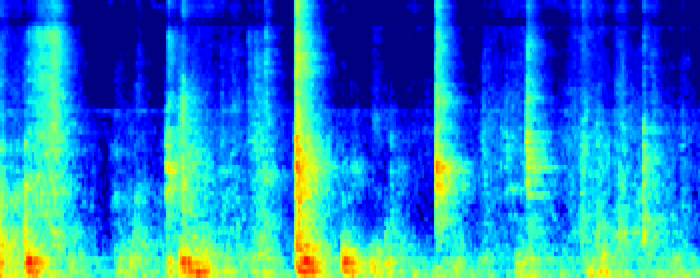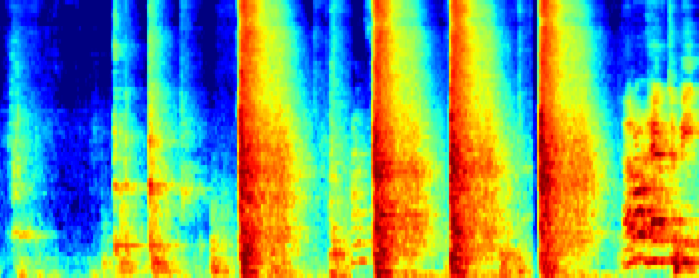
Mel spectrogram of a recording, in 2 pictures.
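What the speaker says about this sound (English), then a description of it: "Then I need to get my nail gun charged up, ready to go. We'll toenail these back into place." A battery-charged nail gun toenails framing boards back into place for a built-in headboard, firing a series of sharp, loud bangs that come closer together and grow louder toward the end.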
